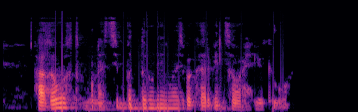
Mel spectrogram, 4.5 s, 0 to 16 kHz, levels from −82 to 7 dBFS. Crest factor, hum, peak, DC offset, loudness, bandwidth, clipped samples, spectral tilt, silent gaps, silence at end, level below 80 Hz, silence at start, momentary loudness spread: 24 dB; none; 0 dBFS; under 0.1%; -24 LUFS; 10.5 kHz; under 0.1%; -7.5 dB/octave; none; 0.9 s; -50 dBFS; 0.45 s; 15 LU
